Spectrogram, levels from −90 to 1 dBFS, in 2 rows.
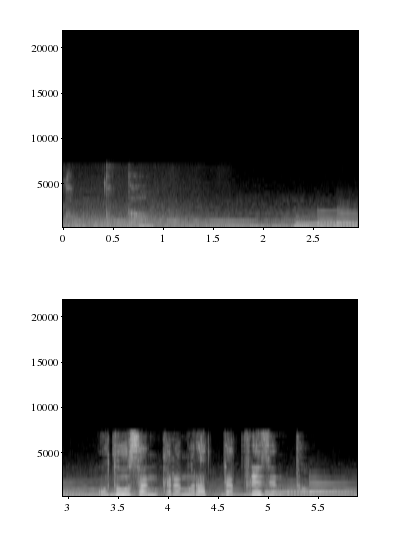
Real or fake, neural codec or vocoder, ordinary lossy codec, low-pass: real; none; none; 7.2 kHz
